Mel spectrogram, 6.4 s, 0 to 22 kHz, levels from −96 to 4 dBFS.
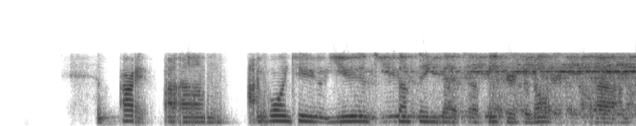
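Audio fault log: Throughout: G.729 codec. The band stops at 4 kHz, and the sound has the rough, synthetic edge of speech rebuilt from a vocal tract filter, a pitch predictor and a few pulses per frame. The damage is plainly audible and fits an 8 kbit/s G.729A stream.
3.12–3.27 s: VoIP packet loss concealed by the speech codec. About 30 ms of audio is missing, which fits a single lost packet. The decoder fills the gap by extending its last pitch and filter with falling gain. The sound stays weakened until about 3.27 s while the predictive frames recover.
3.5 s to end: feedback howl. A second device on the call closes a loop from loudspeaker to microphone, and each trip adds gain. The repeats narrow to a tone around 2 kHz, with a loop delay of roughly 0.4 s. It peaks about 3 dB above the speech and is still going when the clip ends.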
